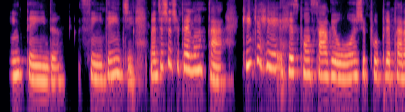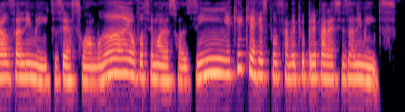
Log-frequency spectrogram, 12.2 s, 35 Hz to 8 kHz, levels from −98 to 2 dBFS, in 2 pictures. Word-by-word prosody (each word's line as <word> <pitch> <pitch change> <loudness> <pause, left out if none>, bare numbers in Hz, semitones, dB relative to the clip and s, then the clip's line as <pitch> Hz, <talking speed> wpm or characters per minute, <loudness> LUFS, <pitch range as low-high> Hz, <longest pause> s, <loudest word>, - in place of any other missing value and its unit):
Entendo 170 -7 +1 0.3
sim, 180 -4 -2
entendi, 215 +5 -1 0.3
mas 200 - +1
deixa 315 - -1
eu - - -2
te 330 0 -5
perguntar. 270 - +2 0.3
Quem 345 +2 +3
que 415 +3 -2
é - - +1
re 310 -5 0
responsável 220 -4 +2
hoje 195 +4 0
por 205 +1 -3
preparar 195 -2 +1
os 185 +1 -8
alimentos 175 -3 0
é 170 - +3
a - - +1
sua 165 -1 -2
mãe 220 +9 +2
ou 205 - +1
você 190 -1 -3
mora 170 -2 +2
sozinha? 195 +8 +1
Quem 290 +7 -2
que 280 -3 0
é - - +5
responsável 195 -3 -3
por 185 +1 -4
preparar 185 -1 0
esses 175 0 -5
alimentos? 175 -2 -1
195 Hz, 170 wpm, -21 LUFS, 175-225 Hz, 0.3 s, é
